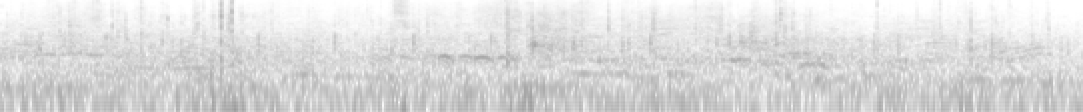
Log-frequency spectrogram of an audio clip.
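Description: Open-air ambience: a low, uneven rumble of wind on the microphone, with faint distant voices and a few small clicks.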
